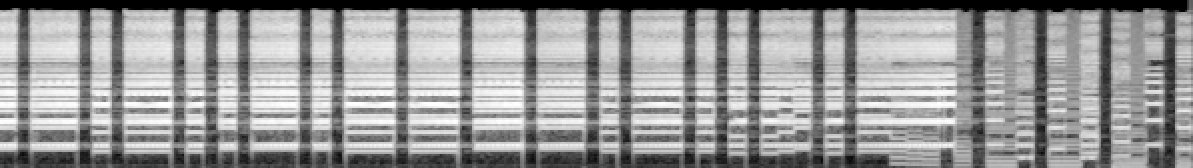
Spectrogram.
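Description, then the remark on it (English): Shrill, piercing siren-like electronic tone in game theme music, stuttering in rapid repeated bursts, then breaking into a choppy run of stepping notes near the end. No one speaks. “Yeah, it starts off with this just very grating and irritating, shrill, piercing siren kind of noise.”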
